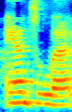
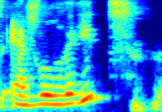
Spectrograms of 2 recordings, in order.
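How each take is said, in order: First: The vowels are not said as long E sounds. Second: The vowels are said as long E sounds. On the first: The speaker calls it wrong. "I was pronouncing it wrong. It's not" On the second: The speaker calls it right. "long E's"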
